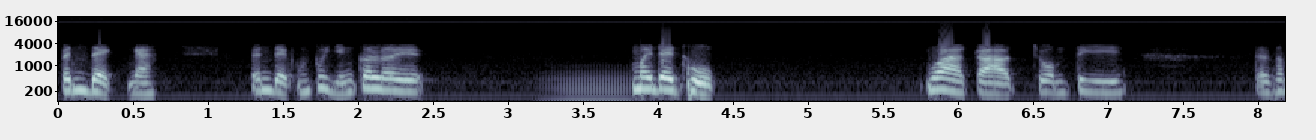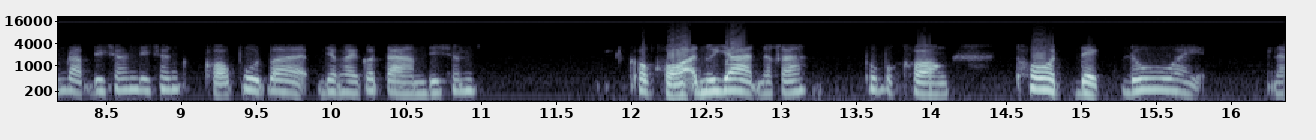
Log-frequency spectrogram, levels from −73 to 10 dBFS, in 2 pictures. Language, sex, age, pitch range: Thai, female, 60-79, 190-245 Hz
